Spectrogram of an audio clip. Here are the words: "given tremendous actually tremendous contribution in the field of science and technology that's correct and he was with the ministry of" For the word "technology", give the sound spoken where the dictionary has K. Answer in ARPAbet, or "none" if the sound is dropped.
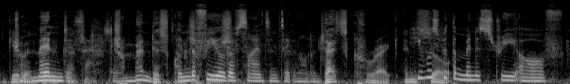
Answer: K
